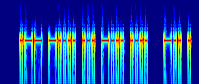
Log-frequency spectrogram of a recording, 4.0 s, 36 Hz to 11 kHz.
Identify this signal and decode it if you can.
Morse code, heard as a keyed tone, about 25 wpm, 700 Hz. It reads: W6SBH DE
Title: USA Callsign DE Callsign 25wpm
